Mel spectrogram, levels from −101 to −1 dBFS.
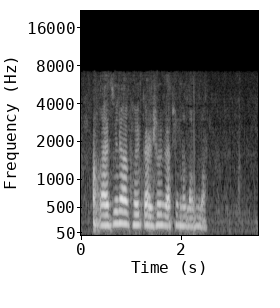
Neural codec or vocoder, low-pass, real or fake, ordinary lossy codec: codec, 16 kHz, 4.8 kbps, FACodec; 7.2 kHz; fake; MP3, 48 kbps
